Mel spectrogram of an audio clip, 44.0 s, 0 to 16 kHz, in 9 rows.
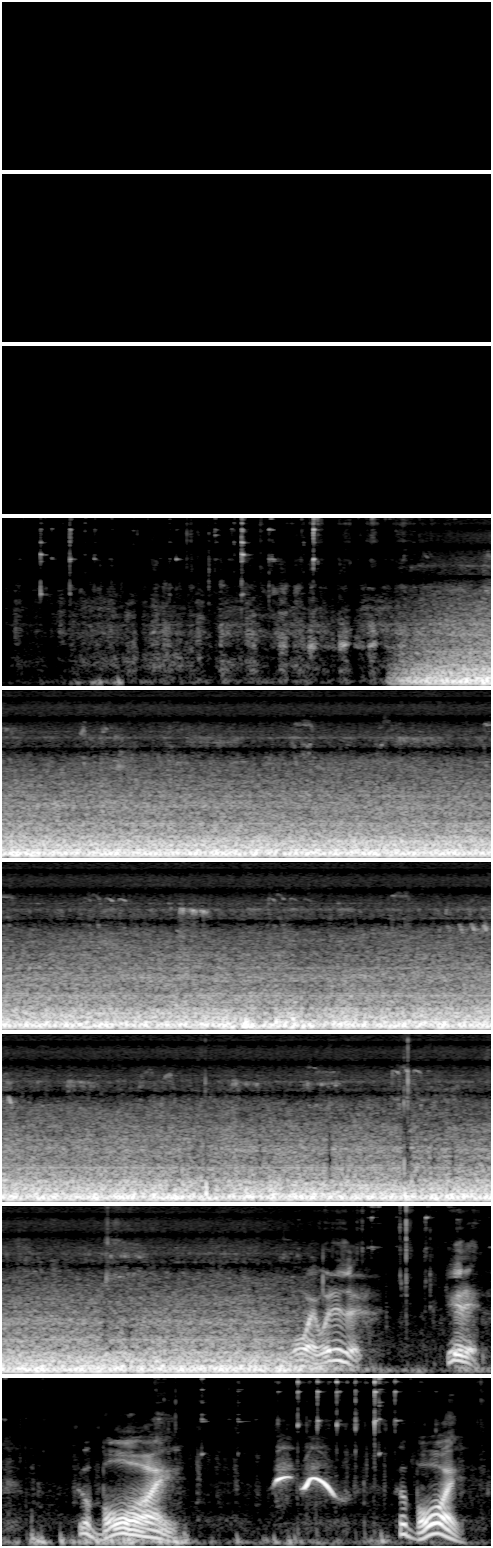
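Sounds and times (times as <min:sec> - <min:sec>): steady low rumble: 0:18.5 - 0:38.0.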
